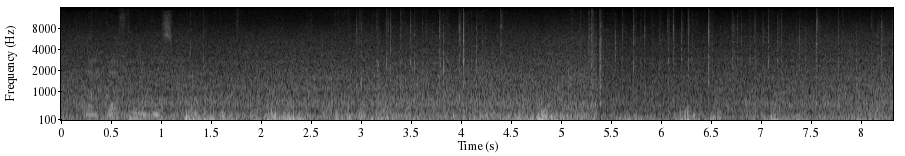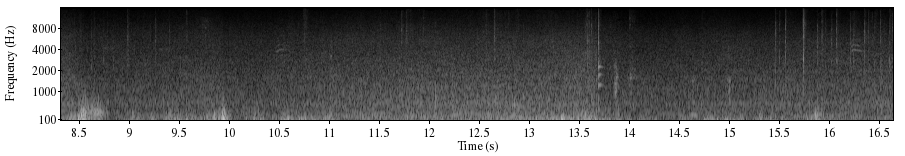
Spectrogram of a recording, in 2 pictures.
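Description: Albatrosses clack their bills together in quick bursts.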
